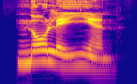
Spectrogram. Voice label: "no leian", spanish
